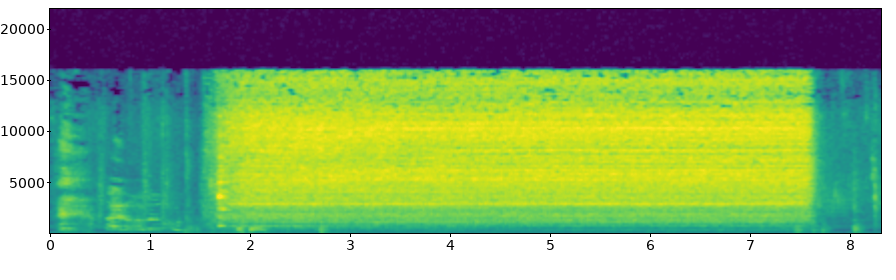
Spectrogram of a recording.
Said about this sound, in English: Anyways, so I'm gonna boil some water.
